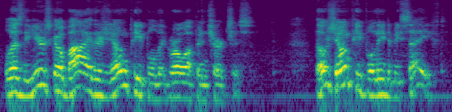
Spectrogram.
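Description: A man's voice: fairly high pitch, very animated, moderate pace, fairly bright tone, recorded from a distance, poor audio. A man teaching a verse-by-verse Bible study in an emphatic, urging way, putting direct questions to his listeners.

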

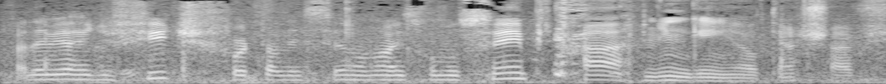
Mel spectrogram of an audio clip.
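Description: Loud hyped São gym vlogger. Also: male voice, a little high, expressive, normal speed, very noisy. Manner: loud hyped slangy, calls everyone pai. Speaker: vlogger host. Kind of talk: casual gym vlog. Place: gym at night.

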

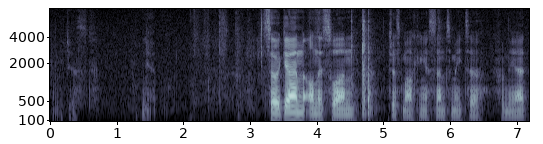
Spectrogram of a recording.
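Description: A congested young man, down with a cold, speaks on the low side and a little slowly while casually explaining sewing in his workshop. He's a gear maker who teaches, relaxed and full of fillers as he thinks aloud. Expect dull lo-fi camera audio with faint noise.

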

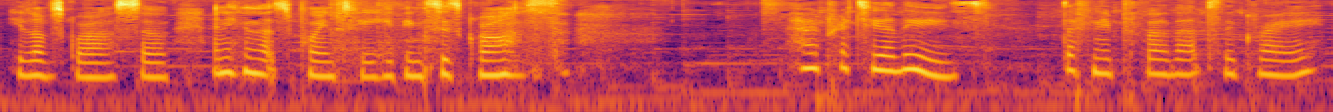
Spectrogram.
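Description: A woman chatting through a shopping walk-through in a large store, reading out prices and sometimes dropping to a soft whisper, filmed on a handheld phone. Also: fairly high pitch, fairly even intonation, unhurried, faint music behind. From United Kingdom. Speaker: shopping vlogger. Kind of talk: casual shop-with-me commentary. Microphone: handheld phone camera.

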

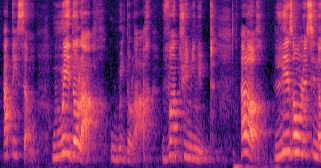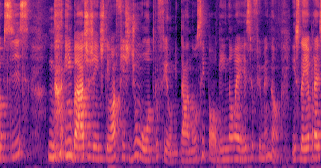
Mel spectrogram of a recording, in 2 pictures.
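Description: A Brazilian woman from Recife teaching French in a lively, chatty live lesson, laughing often and slowing down to pronounce French words carefully. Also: a little high, echoey room. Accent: Brazilian Portuguese.

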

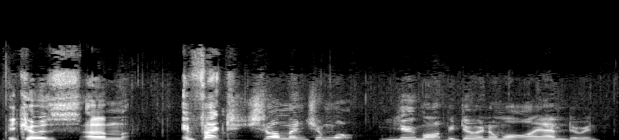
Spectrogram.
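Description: Speaking in a fairly high, sing-song voice at normal speed, an English camping vlogger chats casually to a close tripod-mounted camera in a woodland camp. He teases a friend cheekily and pokes dry fun at himself, with dry audio and no room echo.

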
